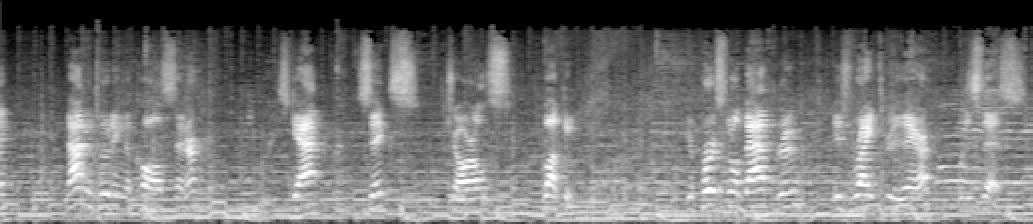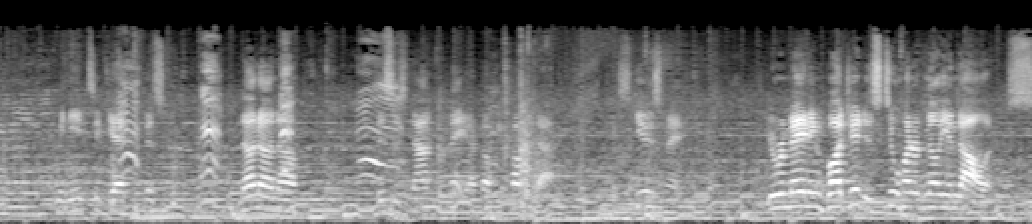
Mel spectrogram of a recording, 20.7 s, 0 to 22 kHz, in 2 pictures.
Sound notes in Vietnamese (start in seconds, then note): 13.8 tiếng trẻ con líu lo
